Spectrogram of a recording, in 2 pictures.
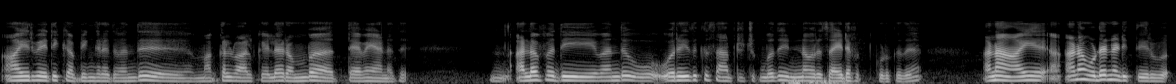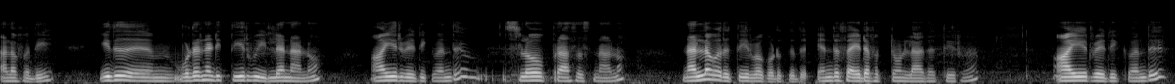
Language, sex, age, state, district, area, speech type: Tamil, female, 45-60, Tamil Nadu, Nagapattinam, urban, spontaneous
